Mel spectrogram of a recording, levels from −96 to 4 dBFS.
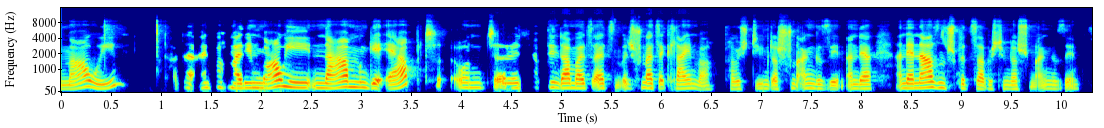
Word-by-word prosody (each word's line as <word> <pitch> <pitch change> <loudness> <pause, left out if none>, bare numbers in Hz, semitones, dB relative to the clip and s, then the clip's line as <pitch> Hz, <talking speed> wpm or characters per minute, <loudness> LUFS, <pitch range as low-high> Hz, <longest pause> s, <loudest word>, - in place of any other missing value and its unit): Maui. 195 - -1 0.6
Hat - - -19
er - - 0
einfach 215 +1 -7
mal 195 -2 +5
den 210 0 0
Maui-Namen 220 -1 +4
geerbt - - +2
und, 215 -1 -4
äh, 200 0 0
ich - - -11
habe - - -22
den 225 -1 -3
damals 195 -1 +3
als 190 0 -1 0.2
schon 215 - -2
als 195 - +2
er - - 0
klein 180 0 -2
war, 150 0 -8
habe 155 +1 -5
ich - - -6
dem 180 -2 -9
das - - -2
schon 190 - -3
angesehen. 180 -5 -5
An 170 - -4
der 175 0 +1 0.2
an 190 - -5
der 195 0 +6
Nasenspitze 205 -6 +3
habe 160 +1 -1
ich 165 - -3
ihm 165 - -9
das 160 0 -4
schon - - -5
angesehen. 170 +1 -8
195 Hz, 215 wpm, -23 LUFS, 175-215 Hz, 0.6 s, der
